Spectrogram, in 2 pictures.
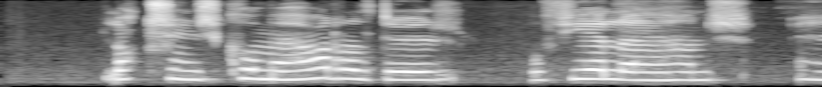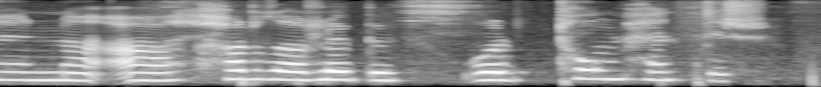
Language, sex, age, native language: Icelandic, male, 18-19, Icelandic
